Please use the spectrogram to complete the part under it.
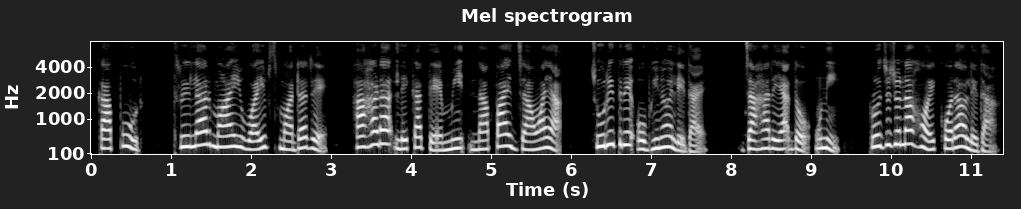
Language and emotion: Santali, neutral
